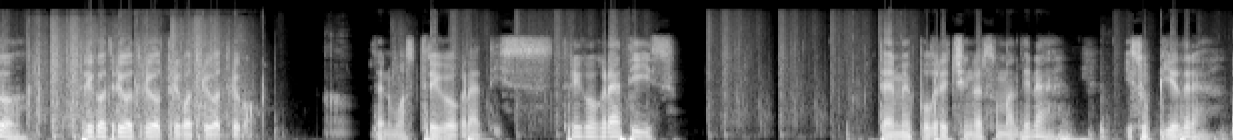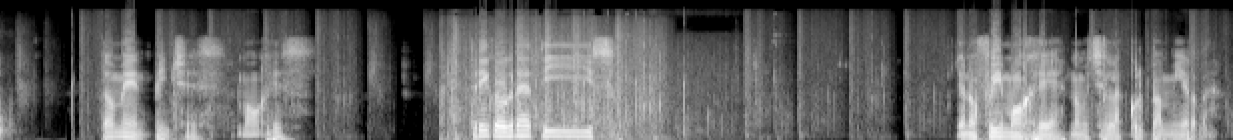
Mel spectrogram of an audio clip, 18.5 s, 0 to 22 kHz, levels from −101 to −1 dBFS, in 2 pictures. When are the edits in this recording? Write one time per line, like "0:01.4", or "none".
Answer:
0:14.2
